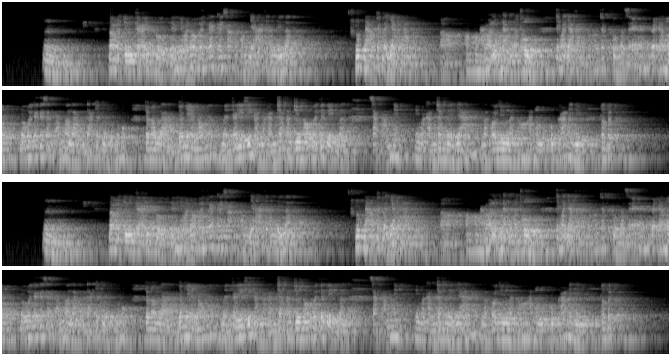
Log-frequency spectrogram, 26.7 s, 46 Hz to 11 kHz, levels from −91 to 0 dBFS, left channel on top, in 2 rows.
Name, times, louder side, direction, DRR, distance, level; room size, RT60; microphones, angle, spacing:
voice 1, 0.8-1.4 2.1-5.8 7.1-8.3 8.8-21.3 21.6-25.5, left 1 dB, 70° left, -5 dB, 3.1 m, -27 dB
22.0 x 20.0 x 6.4 m, 2.4 s
head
